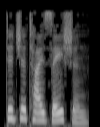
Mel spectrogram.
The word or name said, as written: digitization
